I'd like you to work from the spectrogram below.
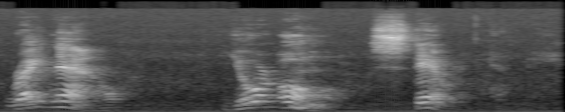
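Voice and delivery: "staring" set apart and punched; slow, deliberate take with weight on "staring"; stress on STARING. Shown as a demonstration. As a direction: pause after "all", then hit "staring". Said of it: "placed the emphasis on a different word".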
